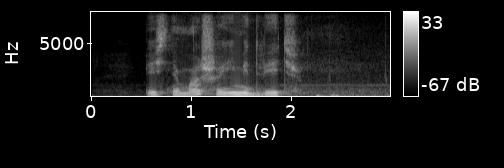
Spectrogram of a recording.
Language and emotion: Russian, neutral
